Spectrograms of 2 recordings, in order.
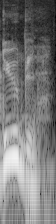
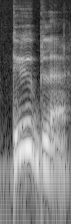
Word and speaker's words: double: Anyone want to give me a pronunciation on that? – Double. – Double. That's much better.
